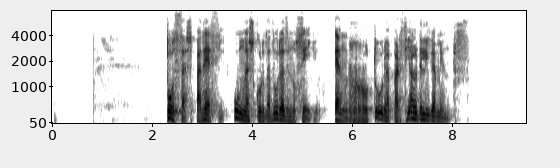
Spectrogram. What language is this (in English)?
Galician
